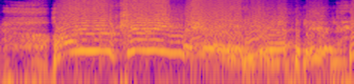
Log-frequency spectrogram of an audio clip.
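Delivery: high, slow, strained disbelief as the fed-up dad; exasperated dad. Retold or imitated. Retelling the dad's reaction to his daughter, high exasperated squeal. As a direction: squeal out the father's outrage, drawn out.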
